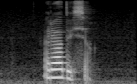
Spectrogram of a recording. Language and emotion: Russian, neutral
